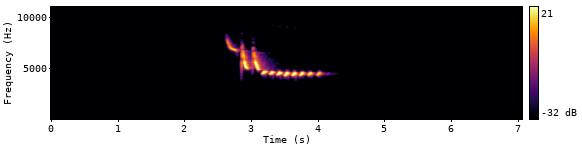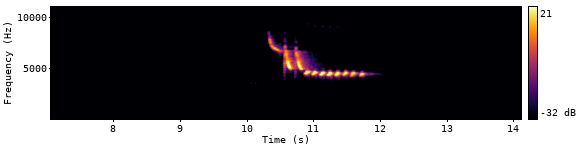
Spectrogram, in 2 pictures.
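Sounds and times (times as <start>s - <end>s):
Eurasian blue tit calling: 2.6s - 4.1s, 10.3s - 11.8s.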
